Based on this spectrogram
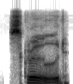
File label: "screwed", American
